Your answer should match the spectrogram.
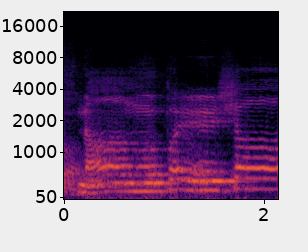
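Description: A man's voice chanting a melodic recitation: a falling slide at the start, then long held notes, the last held steadily from near the end.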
